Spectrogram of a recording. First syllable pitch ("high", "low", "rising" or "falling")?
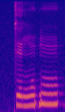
low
